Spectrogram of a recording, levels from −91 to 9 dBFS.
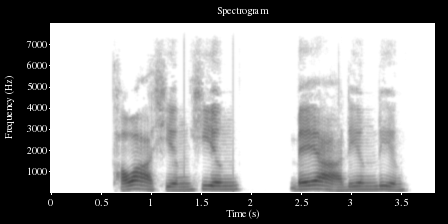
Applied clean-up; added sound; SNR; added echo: none; none; none; none.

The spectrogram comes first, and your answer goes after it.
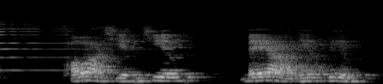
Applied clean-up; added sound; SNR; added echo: classical method WPE with log-MMSE.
